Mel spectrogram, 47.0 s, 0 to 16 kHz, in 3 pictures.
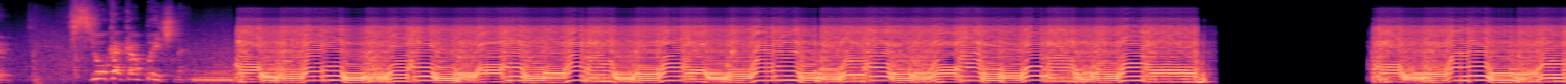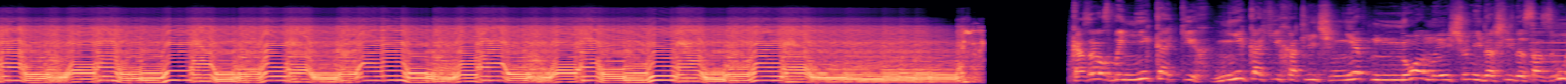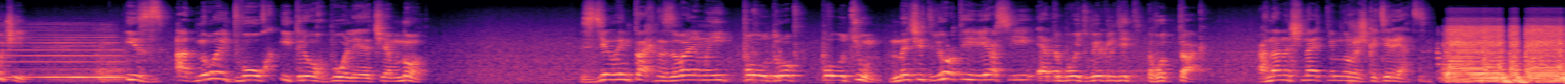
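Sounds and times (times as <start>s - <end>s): distorted electric guitar riff: 1.9s - 12.2s, 13.7s - 25.5s, 30.6s - 32.6s, 45.7s - 46.9s.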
